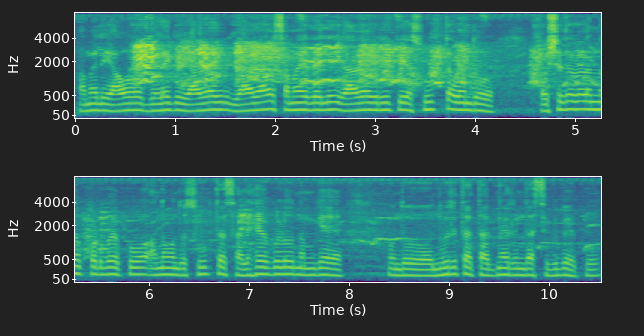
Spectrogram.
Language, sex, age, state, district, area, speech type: Kannada, male, 45-60, Karnataka, Bellary, rural, spontaneous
